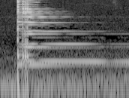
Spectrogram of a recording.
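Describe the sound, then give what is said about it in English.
A single bright clink of two wine glasses, a Dos Cabezas glass and a Callaghan glass, in a toast, followed by a clear, high ringing tone that sustains steadily and slowly fades over about a second, with a faint low hum beneath. “I forgot how long this glass holds that tone.”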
